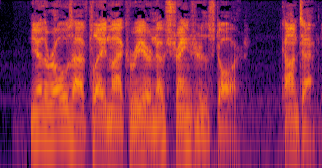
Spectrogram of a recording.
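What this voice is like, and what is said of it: Matthew McConaughey impression. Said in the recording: “Matthew McConaughey impersonation”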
